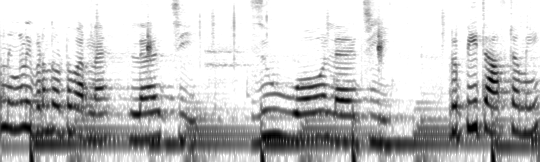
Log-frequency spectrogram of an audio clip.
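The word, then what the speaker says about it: zoology: ഇസഡഒ എൽഓ ജിവൈ ഇതിന എങ്ങനെയാ നമ്മൾ പറയാ സുവോലജി സുവോലജിദസ്രസ് ഓൺ ദ സെക്കൻ സിലബിൾ എത്ര syllable ഉണ്ട്വൺ to three four Laji ലോജി അല്ല ലജി അപ്പോ നിങ്ങൾ ഇവിടം തൊട്ട് പറഞ്ഞേ ലജി സുവോലജി റിപ്പീറ്റ് ആഫ്റ്റർ മീ സുവോലജി അതിന്റെ മലയാളം ഞാൻ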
